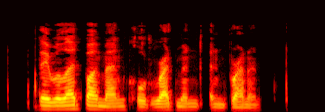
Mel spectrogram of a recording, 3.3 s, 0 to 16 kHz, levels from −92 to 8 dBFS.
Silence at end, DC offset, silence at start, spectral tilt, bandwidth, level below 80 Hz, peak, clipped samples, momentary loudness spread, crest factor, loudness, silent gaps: 0.65 s; under 0.1%; 0.4 s; -6.5 dB/octave; 7.4 kHz; -68 dBFS; -6 dBFS; under 0.1%; 13 LU; 20 dB; -25 LUFS; 2.05-2.09 s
